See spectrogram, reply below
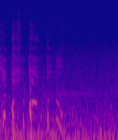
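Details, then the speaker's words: Adult man on an outdoor early-morning walk gives a big clearing cough: a quick run of several short, throaty cough bursts with throat clearing over steady outdoor noise. "All right. That was a good clear out cough there, friends."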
